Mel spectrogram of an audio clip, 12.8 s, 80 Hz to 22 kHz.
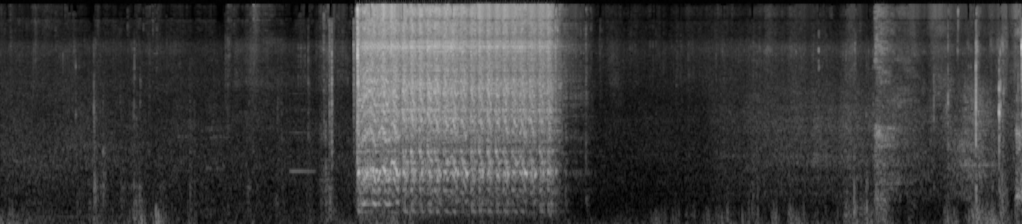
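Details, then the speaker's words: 2001 Dodge Dakota 5.9 L, crank-no-start after customer's DIY water pump; spark tester at the coil shows still no spark; about two and a half seconds of steady cranking that never catches; no fire. "Still no spark in there."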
